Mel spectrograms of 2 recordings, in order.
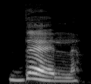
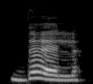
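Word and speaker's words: دال: La lettre del. Elle se prononce d, d, comme le D en français.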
